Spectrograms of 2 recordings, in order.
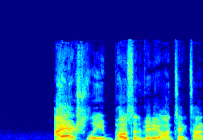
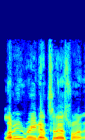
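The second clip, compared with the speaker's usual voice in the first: excited; 6 semitones higher, 6 dB louder than usual. Retold or imitated. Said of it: "I was like".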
